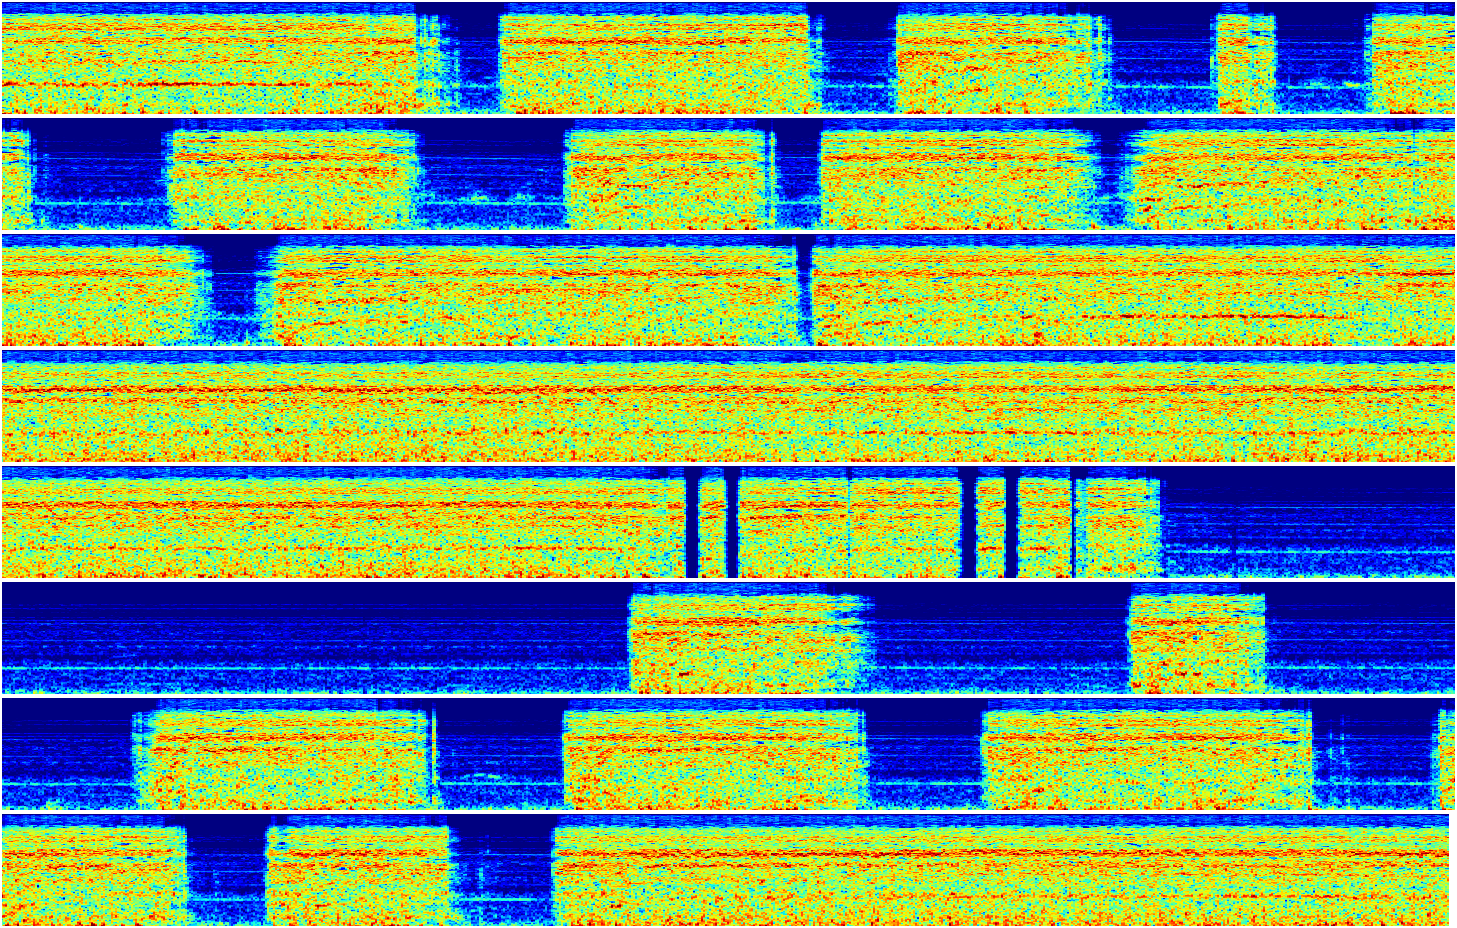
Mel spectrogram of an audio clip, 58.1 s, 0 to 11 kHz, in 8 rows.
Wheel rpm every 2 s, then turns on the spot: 220, 130, 60, 20, 80, 70, 120, 90, 130, 140, 210, 210, 220, 230, 230, 240, 200, 50, 0, 50, 10, 20, 80, 100, 110, 50, 70, 210, 230.
8-10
